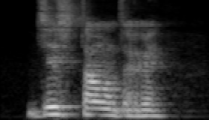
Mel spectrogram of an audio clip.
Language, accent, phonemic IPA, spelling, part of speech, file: French, Canada, /dis.tɑ̃.dʁe/, distendrai, verb, LL-Q150 (fra)-distendrai.wav
- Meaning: first-person singular simple future of distendre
